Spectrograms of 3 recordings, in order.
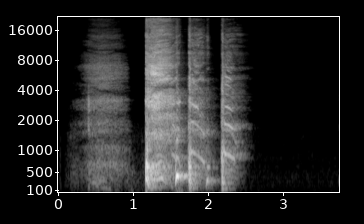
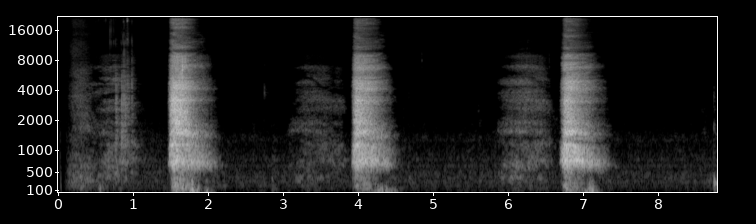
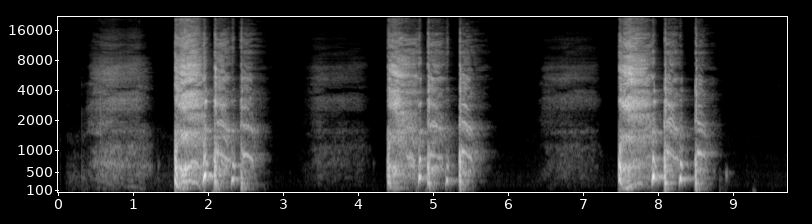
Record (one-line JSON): {"cough_length": "3.8 s", "cough_amplitude": 32768, "cough_signal_mean_std_ratio": 0.36, "exhalation_length": "8.8 s", "exhalation_amplitude": 26917, "exhalation_signal_mean_std_ratio": 0.29, "three_cough_length": "9.7 s", "three_cough_amplitude": 32768, "three_cough_signal_mean_std_ratio": 0.39, "survey_phase": "beta (2021-08-13 to 2022-03-07)", "age": "45-64", "gender": "Female", "wearing_mask": "No", "symptom_none": true, "smoker_status": "Never smoked", "respiratory_condition_asthma": false, "respiratory_condition_other": false, "recruitment_source": "REACT", "submission_delay": "2 days", "covid_test_result": "Negative", "covid_test_method": "RT-qPCR", "influenza_a_test_result": "Negative", "influenza_b_test_result": "Negative"}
